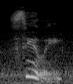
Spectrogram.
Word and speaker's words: Celie: makes sense oh celie it's spelled c e l i e c lee but i could not figure how the heck to say it until i figured out her name her full name is cecilia and i was like oh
